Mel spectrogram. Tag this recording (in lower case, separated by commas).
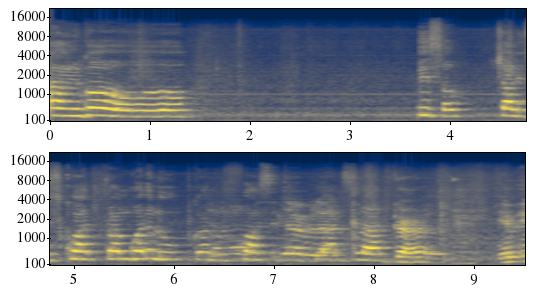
inside a small room, speech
